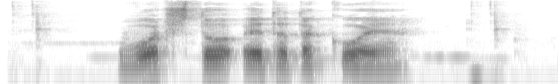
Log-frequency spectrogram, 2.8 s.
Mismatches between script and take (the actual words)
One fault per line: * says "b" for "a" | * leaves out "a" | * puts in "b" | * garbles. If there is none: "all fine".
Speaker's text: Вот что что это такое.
* leaves out "что"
